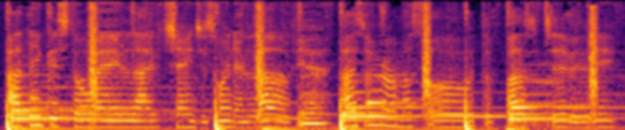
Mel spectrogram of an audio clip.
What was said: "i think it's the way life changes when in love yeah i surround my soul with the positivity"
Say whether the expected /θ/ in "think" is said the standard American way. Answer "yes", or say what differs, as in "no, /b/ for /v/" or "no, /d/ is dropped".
yes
